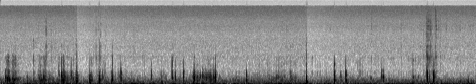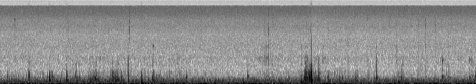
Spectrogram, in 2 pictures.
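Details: Male stomach recorded with a stethoscope after drinking a chocolate protein shake: steady low rumble with frequent gurgles and clicks throughout; active bowel sounds, normal stomach growling.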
